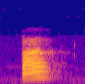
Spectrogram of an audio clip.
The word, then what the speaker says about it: pas: Paz es una, se escribe PAS, es una partícula negativa, pero también significa paso.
